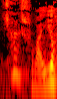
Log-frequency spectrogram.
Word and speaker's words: Iosua: Nu-i Iisus, cum îl pronunțăm noi românii, nici Jesus, cum îl pronunță americanii sau Iezus, cum îl pronunță ungurii, ci este Iosua, Iosua, în felul în care noi pronunțăm Iosua.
